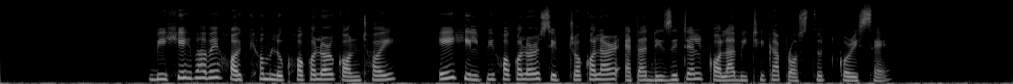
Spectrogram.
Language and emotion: Assamese, neutral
